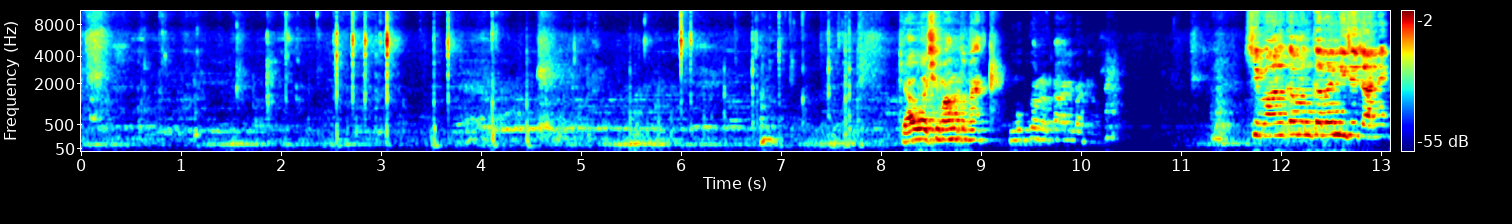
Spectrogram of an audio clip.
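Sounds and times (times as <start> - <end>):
faint murmur of voices: 0.0 - 9.3.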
